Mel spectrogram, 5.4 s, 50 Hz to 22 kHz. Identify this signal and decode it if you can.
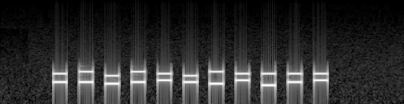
DTMF, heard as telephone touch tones, dialled by machine, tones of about 180 ms. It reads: 89490760280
